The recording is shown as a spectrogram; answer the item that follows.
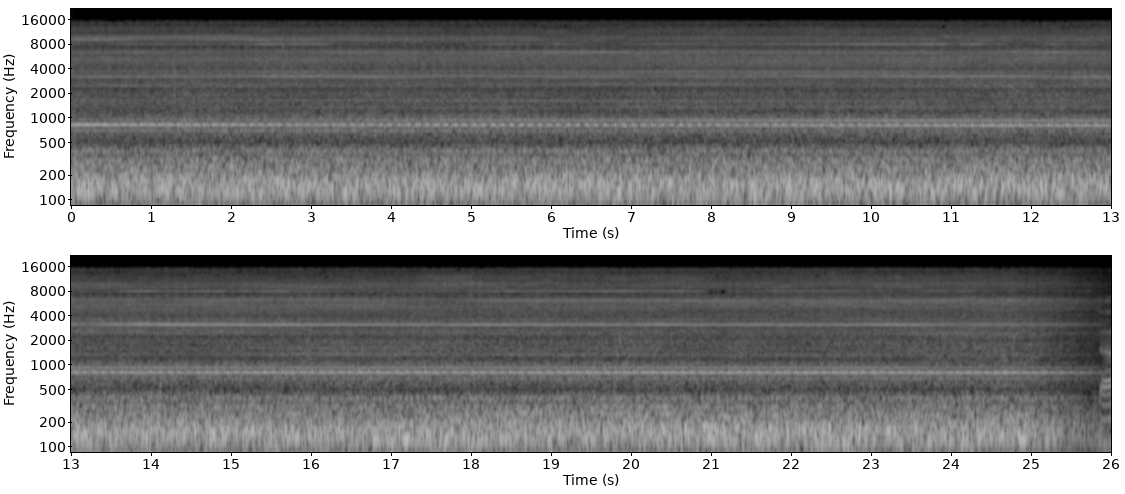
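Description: Small helicopter running on the ground, its engine and rotor making a steady drone with a constant high whine. The sound holds unchanged and then drops away shortly before the end.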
